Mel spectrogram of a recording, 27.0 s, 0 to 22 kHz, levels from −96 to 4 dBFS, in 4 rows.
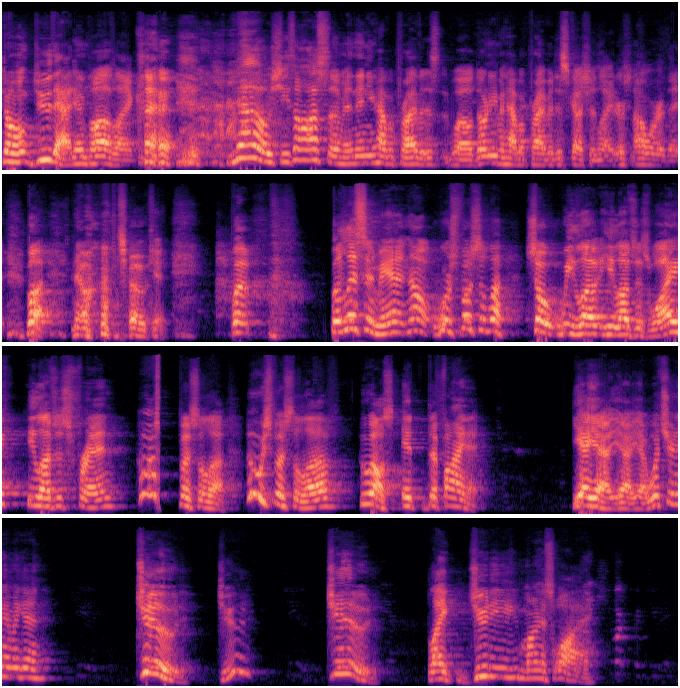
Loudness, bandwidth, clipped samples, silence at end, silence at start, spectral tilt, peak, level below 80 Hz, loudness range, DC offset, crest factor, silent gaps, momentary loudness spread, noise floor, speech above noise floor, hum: -17 LUFS; 17.5 kHz; under 0.1%; 0.85 s; 0 s; -4 dB/octave; -2 dBFS; -60 dBFS; 7 LU; under 0.1%; 16 dB; none; 14 LU; -79 dBFS; 62 dB; none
